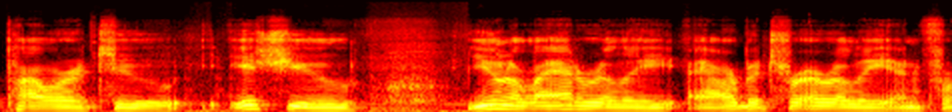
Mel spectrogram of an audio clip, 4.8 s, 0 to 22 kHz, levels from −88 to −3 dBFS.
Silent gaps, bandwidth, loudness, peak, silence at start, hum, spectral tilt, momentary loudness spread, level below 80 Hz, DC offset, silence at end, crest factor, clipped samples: none; 12 kHz; -22 LUFS; -8 dBFS; 0.05 s; none; -5 dB/octave; 8 LU; -54 dBFS; under 0.1%; 0 s; 14 dB; under 0.1%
